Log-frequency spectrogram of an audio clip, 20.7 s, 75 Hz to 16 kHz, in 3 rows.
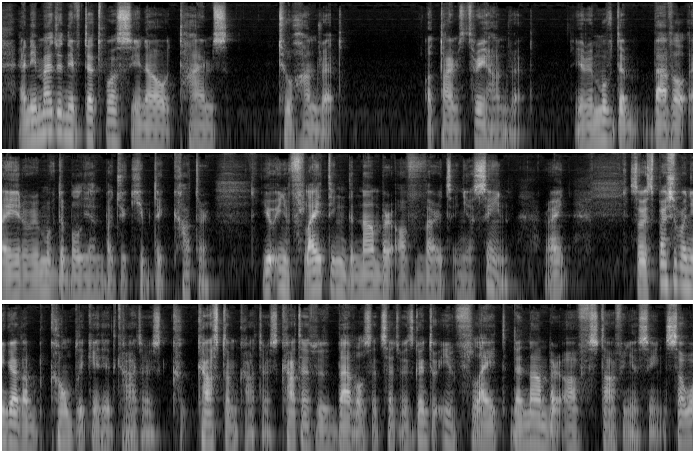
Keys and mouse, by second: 0.6 click, 16.0 typing.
